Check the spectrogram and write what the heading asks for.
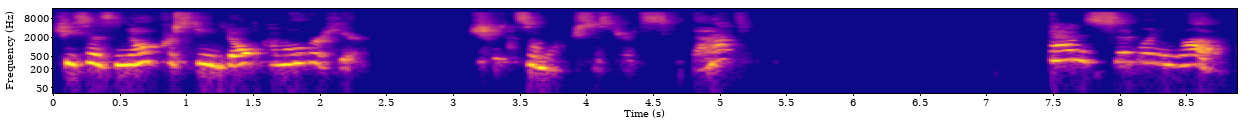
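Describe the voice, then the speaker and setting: A woman's voice: high-pitched, expressive, slow pace, long pauses, low-quality recording. A woman prosecutor giving a courtroom closing argument, emphatic and pressing her points through repetition. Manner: emphatic, repeating key phrases for force.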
